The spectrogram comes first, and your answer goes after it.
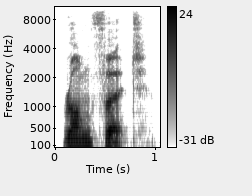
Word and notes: wrong foot: British English

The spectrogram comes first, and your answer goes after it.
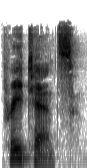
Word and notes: pretence: American English

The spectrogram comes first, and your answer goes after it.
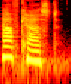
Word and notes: half-caste: American English

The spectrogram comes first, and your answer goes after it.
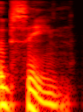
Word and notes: obscene: British English

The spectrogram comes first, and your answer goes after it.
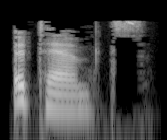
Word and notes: attempts: British English

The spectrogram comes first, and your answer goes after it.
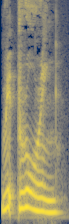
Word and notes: rip-roaring: British English

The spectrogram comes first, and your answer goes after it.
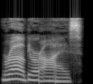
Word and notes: rub your eyes: American English

